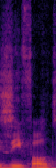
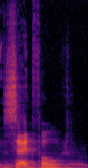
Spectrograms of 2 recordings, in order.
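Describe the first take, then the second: First: Z is said the American way, as zee. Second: Z is said the British way, as zed.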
